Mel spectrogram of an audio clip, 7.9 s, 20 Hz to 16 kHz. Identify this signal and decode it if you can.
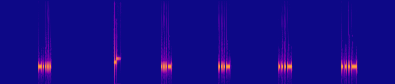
Morse code, heard as a keyed tone, about 48 wpm, spaced as for 9 wpm, 700 Hz. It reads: 6 VVVV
